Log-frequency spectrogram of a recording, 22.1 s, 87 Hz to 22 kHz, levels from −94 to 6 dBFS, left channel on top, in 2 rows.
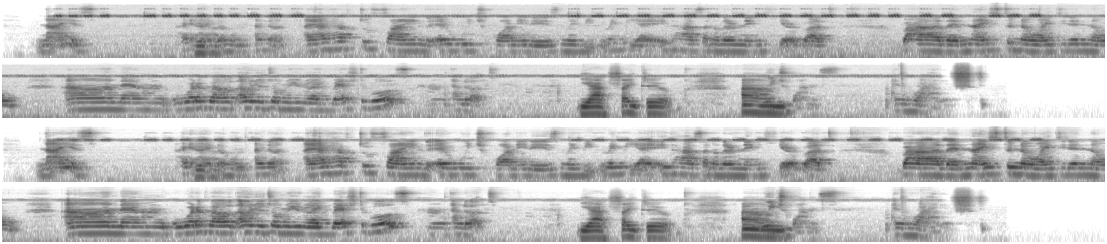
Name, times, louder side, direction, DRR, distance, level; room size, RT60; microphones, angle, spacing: voice 1, 0.3-0.9 1.7-15.9 18.5-19.4 19.9-20.5, right 4 dB, 70° right, 1.1 m, -32 dB
sound 1, 0.5-20.4, left 9 dB, 50° left, 0.5 m, -30 dB
voice 2, 16.8-18.9 20.5-20.7, left 1 dB, 20° left, 0.9 m, -29 dB
3.7 x 2.2 x 3.6 m
head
